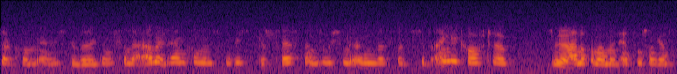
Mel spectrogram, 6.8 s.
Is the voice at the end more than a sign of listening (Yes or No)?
No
